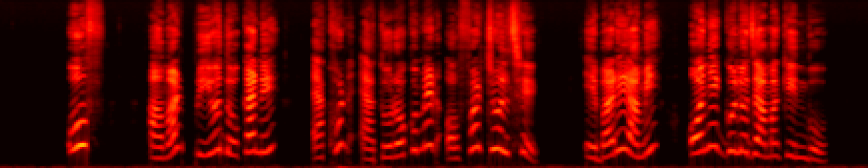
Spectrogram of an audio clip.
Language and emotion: Bengali, surprised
